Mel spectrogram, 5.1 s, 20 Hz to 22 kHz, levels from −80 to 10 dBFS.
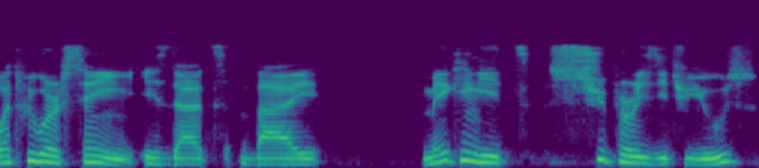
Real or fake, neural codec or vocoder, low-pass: real; none; 7.2 kHz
